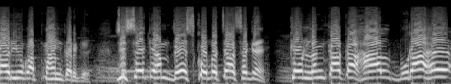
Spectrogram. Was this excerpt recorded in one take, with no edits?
no; 1 cut; at 1.0 s

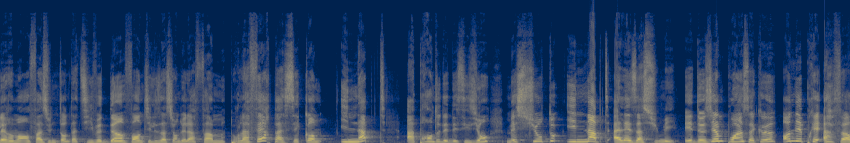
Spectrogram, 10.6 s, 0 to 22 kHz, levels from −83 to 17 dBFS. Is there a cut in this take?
yes; 2 cuts; at 2.8 s, 9.7 s

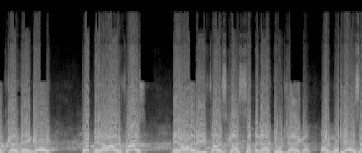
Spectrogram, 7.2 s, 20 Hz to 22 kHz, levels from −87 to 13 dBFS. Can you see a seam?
yes; 1 cut; at 6.3 s

